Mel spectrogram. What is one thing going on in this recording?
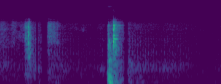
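A brush is set down on a table with a knock.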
